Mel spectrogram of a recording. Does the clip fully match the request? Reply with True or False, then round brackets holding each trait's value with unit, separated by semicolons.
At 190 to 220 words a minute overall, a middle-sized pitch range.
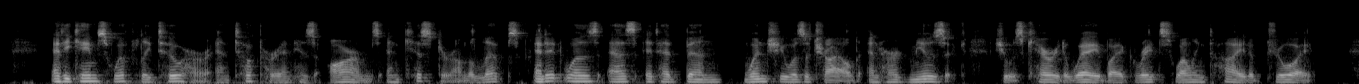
True (195 wpm; 3.5 semitones)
